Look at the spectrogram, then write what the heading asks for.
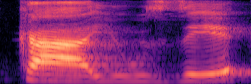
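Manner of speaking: ordinary talk, nothing marked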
